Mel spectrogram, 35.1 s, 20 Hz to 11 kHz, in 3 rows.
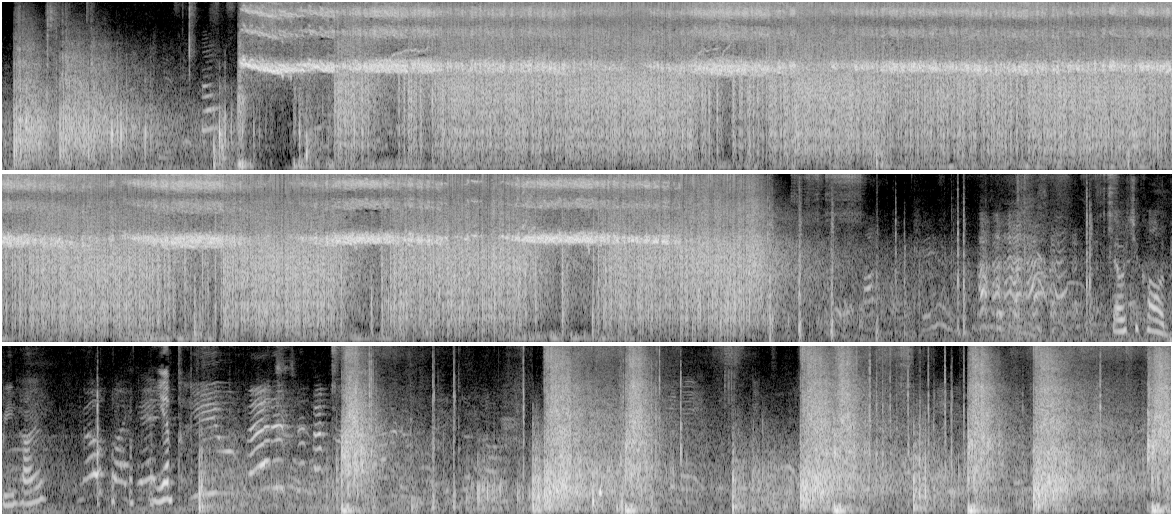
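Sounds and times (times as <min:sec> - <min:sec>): firework crackling: 0:00.0 - 0:35.0
firework high whistle: 0:02.4 - 0:18.7.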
